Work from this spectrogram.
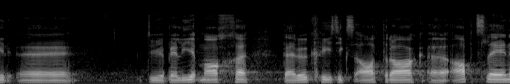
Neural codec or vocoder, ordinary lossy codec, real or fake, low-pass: none; none; real; 10.8 kHz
